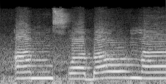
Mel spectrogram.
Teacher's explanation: अम सबरना, रॉ साकिन से पहले हर्फ पर ज़बर है तो रॉ को पुर पढ़ेंगे।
